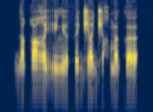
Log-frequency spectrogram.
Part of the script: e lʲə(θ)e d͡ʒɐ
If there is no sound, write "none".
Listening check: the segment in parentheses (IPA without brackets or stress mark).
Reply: θ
